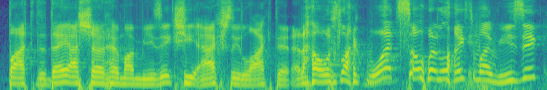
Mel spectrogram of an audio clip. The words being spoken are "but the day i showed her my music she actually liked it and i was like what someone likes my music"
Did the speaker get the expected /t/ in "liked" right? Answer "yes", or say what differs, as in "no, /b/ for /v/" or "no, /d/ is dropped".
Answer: yes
